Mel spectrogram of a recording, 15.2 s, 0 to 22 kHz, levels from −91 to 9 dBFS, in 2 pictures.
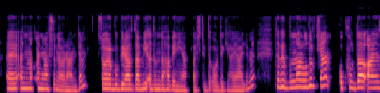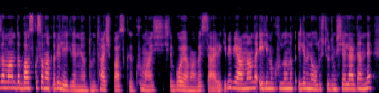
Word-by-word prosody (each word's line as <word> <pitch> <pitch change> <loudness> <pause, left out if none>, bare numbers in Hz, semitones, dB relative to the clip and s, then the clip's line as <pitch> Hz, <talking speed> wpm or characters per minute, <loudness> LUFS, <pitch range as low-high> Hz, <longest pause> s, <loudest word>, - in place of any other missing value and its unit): Eee, 215 0 +3
anima 220 -1 +1
animasyon 205 -2 0
öğrendim. 150 - -4 0.2
Sonra 210 -2 +1
bu 200 -1 -1
biraz 195 -2 +4
daha, 195 -1 +3
bir 215 0 +1
adım 190 0 -1
daha 190 0 -1
beni 160 -3 -3
yaklaştırdı 145 0 -9
oradaki 150 0 -8
hayalime. 150 - -6 0.4
Tabii, 285 -4 +2
bunlar 270 +3 +3
olurken 325 +4 +2 0.2
okulda 255 +2 +5
aynı 250 0 +5
zamanda 245 -2 +1
baskı 230 +2 +3
sanatlarıyla 220 -3 0
ilgileniyordum. 150 -2 -4
Taş 180 +1 -2
baskı, 150 -1 -5
kumaş, 160 -3 -6
işte, 165 -1 -9
boyama 150 -5 -1
vs. 155 0 -6 0.3
gibi, 270 +1 -5
bir 240 - -3
yandan 220 +2 +4
da - - +4
elimi 220 0 +1
kullanıp, 215 0 -1
elimle 210 0 +1
oluşturduğum 195 +1 -4
şeylerden 200 +1 0
de 240 0 0
205 Hz, 160 wpm, -22 LUFS, 160-230 Hz, 0.4 s, okulda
